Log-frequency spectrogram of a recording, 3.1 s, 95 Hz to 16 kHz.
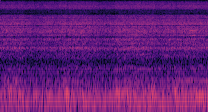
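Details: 2001 Toyota Camry petrol engine, timing belt, roller, pulley and fuses replaced, idling smoothly after starting with an even low hum, no erratic RPM, surging or hunting; normal steady idle.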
